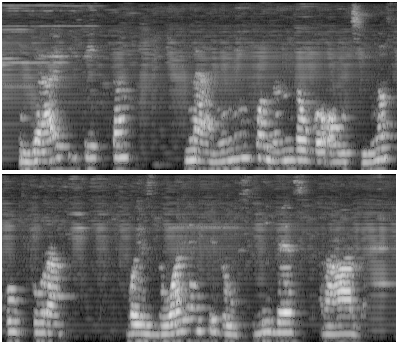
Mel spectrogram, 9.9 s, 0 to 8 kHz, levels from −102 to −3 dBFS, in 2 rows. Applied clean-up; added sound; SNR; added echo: classical method WPE with log-MMSE.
